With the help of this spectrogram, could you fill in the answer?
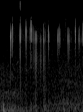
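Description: A twenty-sided die clatters across a hard surface in a quick, irregular burst of small sharp clicks that slows toward the end. Quiet, with no voices.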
